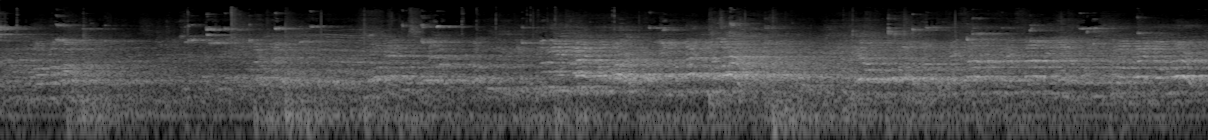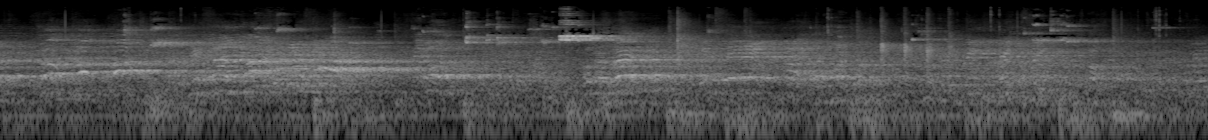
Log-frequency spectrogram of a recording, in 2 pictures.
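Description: Basketball game sound echoing in a gym hall: a basketball dribbled and bouncing on the hardwood court, with players and spectators calling out.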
